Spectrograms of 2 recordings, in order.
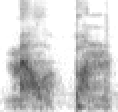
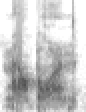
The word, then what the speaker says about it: Melbourne: just reading it up melbourne should be pronounced mal bun not melbourne that's true campero canberra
